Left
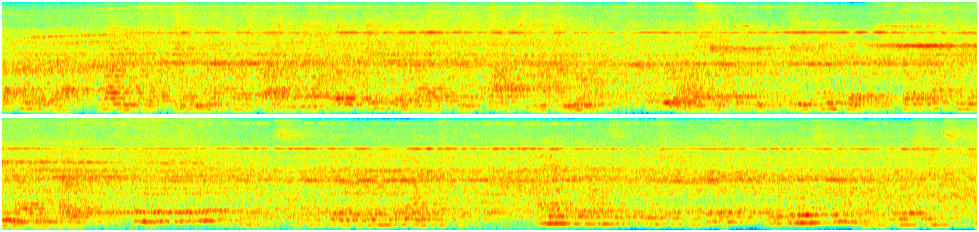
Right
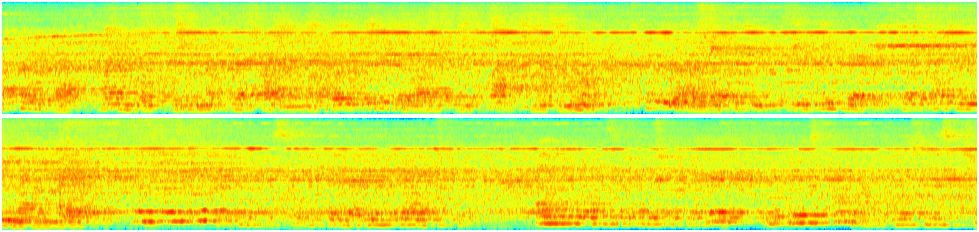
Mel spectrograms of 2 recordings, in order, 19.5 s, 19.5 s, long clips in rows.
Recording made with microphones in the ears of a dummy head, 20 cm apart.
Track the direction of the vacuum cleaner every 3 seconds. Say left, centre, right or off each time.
left, left, right, right, centre, left, left.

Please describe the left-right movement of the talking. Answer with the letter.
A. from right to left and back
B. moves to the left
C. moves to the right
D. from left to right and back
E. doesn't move
A.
